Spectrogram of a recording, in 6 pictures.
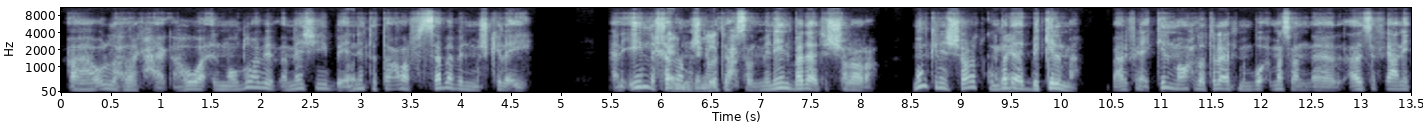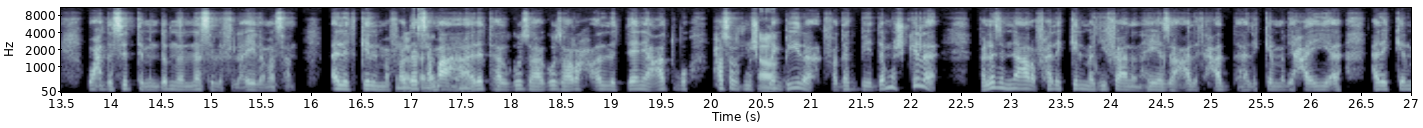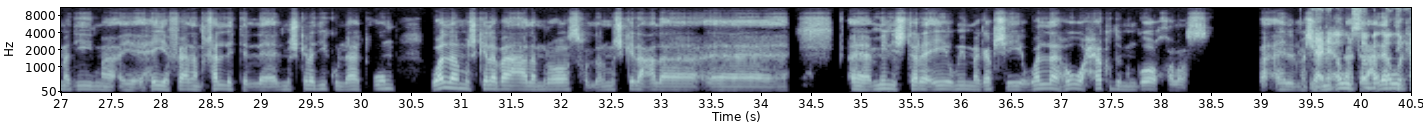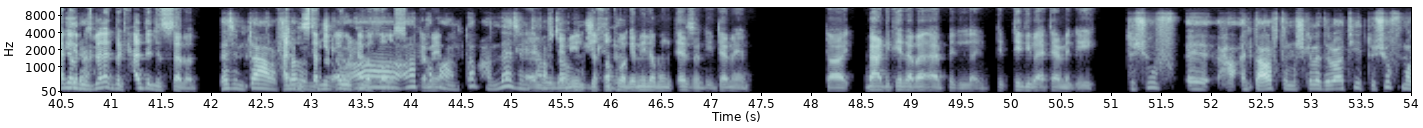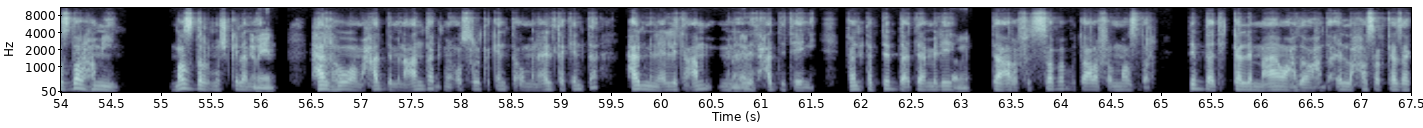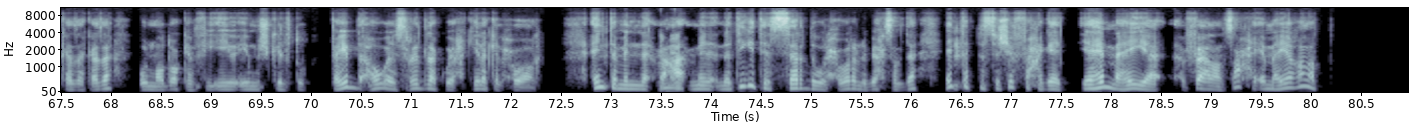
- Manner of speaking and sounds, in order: other background noise
- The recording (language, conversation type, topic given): Arabic, podcast, إزاي بتتعامل مع خلافات العيلة الكبيرة بين القرايب؟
